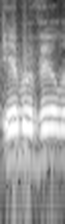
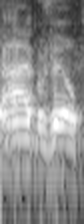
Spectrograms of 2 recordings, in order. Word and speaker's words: Iberville: way into Iberville Parish, or Iberville as you Baton Rouge folks pronounce it around here. I'm from New Orleans, I say Iberville.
